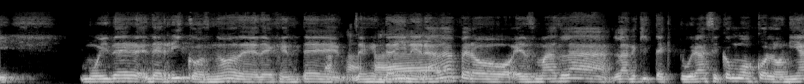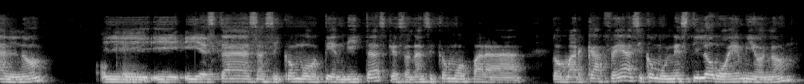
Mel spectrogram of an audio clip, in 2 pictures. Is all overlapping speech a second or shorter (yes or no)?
no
